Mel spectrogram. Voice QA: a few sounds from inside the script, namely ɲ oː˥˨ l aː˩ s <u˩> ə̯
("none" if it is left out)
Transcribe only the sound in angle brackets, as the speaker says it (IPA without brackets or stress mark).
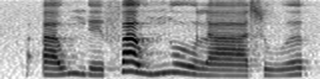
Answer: u˩˧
